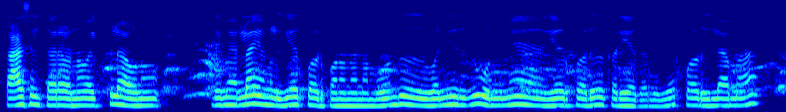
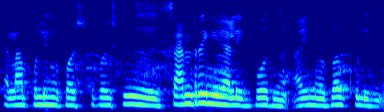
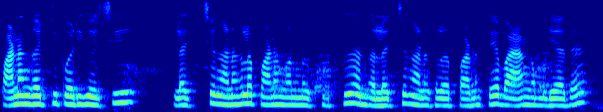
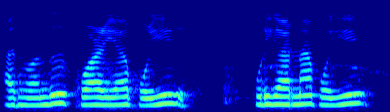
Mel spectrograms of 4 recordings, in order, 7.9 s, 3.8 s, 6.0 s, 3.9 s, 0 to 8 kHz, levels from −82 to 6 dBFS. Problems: background sounds at intervals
